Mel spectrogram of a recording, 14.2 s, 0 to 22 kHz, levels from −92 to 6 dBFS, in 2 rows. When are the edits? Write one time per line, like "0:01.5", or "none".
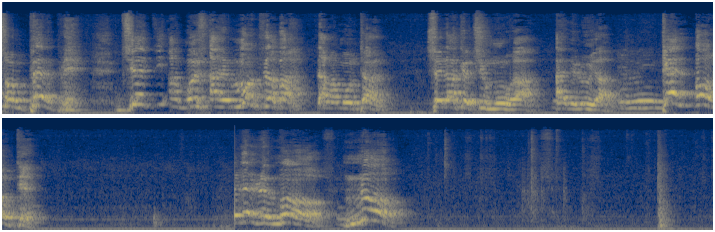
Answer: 0:09.4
